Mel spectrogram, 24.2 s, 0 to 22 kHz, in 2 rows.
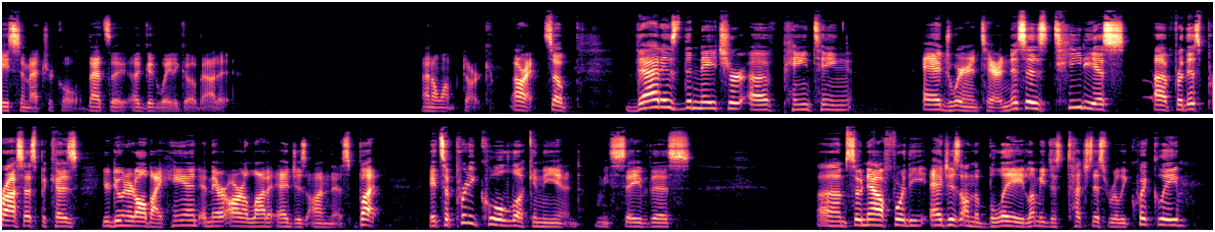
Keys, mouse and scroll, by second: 1.2 click, 1.2 shift+middle click, 2.0 click, 2.2 click, 2.8-3.7 ctrl+click, 3.0 click, 3.7 ctrl+middle click, 3.9 ctrl+middle click, 4.1 shift+middle click, 4.3 ctrl+z, 4.6 ctrl+z, 4.9 ctrl+middle click, 5.2 middle click, 5.4 ctrl+middle click, 5.7 shift+middle click, 5.8 shift+middle click, 6.0 middle click, 6.4 ctrl+middle click, 6.6 middle click, 6.9 shift+middle click, 7.1 shift+middle click, 7.3 ctrl+middle click, 7.6 middle click, 8.4 click, 8.7 click, 9.4 click, 9.5 shift+middle click, 9.8 middle click, 10.2 click, 10.5 click, 11.1 click, 11.1 ctrl+middle click, 11.5 middle click, 11.7 middle click, 11.8 shift+middle click, 12.1 shift+middle click, 12.2 ctrl+middle click, 12.5 middle click, 16.0 click, 16.5 click, 18.6 shift+middle click, 19.0 ctrl+middle click, 19.3 ctrl+middle click, 19.3 shift+middle click, 19.5 shift+middle click, 20.0 middle click, 20.3 shift+middle click, 20.5 ctrl+middle click, 21.5 KP_1, 22.5 ctrl+middle click, 22.9 f, 23.2 ctrl+middle click, 23.8 f.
